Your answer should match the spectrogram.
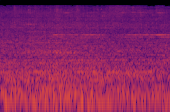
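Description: Steady low rumble of background noise.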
